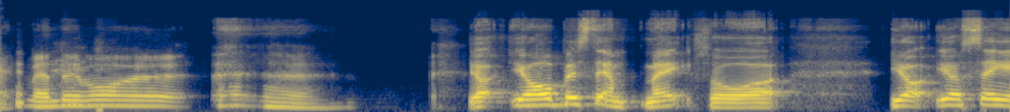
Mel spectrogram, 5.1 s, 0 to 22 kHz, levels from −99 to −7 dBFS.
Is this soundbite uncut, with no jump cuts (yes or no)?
no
